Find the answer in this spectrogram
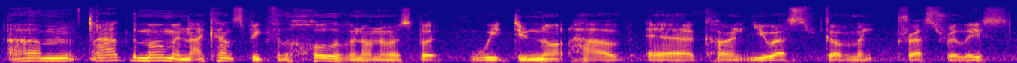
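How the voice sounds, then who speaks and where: A man speaking through a disguise that makes his voice sound deeper. He is a spokesperson answering interview questions over a remote call, defiant and loose, with many fillers. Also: a little fast, a little hiss or hum. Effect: voice disguised lower. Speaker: spokesperson for online activist group. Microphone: remote call connection.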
